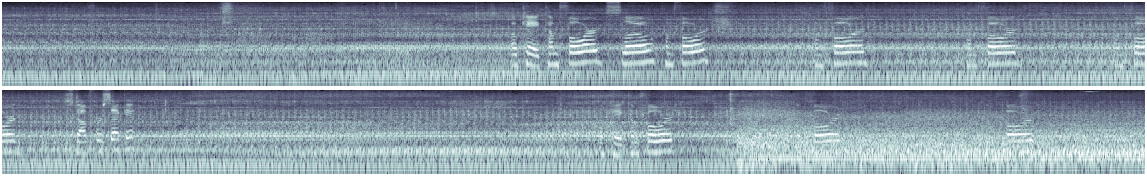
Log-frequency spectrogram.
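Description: A large vehicle's engine idles with a steady low hum.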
